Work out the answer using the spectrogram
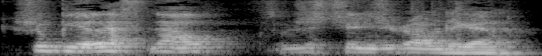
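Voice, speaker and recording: Middle-aged male livestream host, County Durham accent, soft mellow tone, matey banter, recorded in a roomy bathroom away from the mic. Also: on the high side, a little fast. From County Durham, England. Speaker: livestream host of a shaving show. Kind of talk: casual live chat with viewers while demonstrating shaving. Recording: roomy bathroom echo, distant microphone.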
